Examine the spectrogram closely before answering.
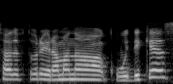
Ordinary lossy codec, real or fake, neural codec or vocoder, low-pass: Opus, 64 kbps; real; none; 7.2 kHz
